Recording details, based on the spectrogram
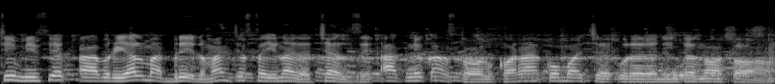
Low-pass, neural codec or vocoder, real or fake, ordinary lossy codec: none; none; real; none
